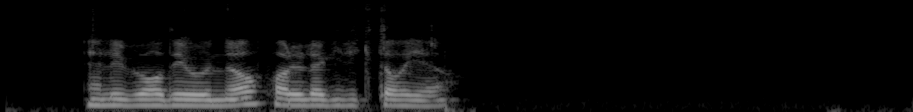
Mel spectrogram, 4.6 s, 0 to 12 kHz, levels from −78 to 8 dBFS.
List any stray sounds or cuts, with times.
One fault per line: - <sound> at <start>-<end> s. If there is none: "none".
none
